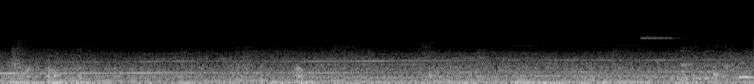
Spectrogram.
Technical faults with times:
none

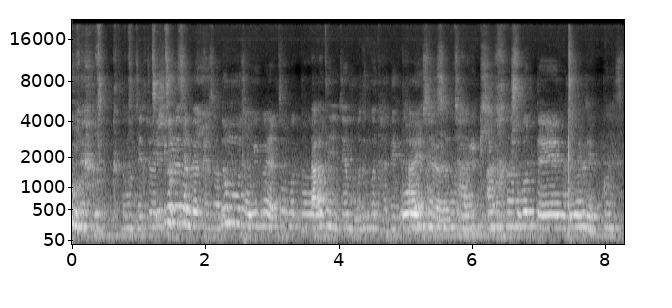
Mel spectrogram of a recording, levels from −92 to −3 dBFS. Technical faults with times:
none

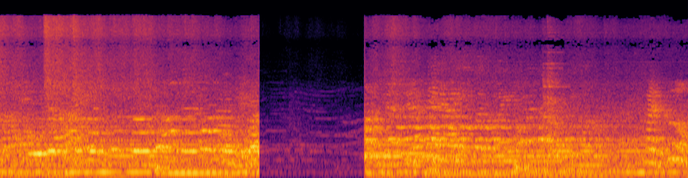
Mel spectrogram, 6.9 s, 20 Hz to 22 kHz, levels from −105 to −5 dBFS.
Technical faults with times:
2.59-3.65 audio dropout to a faint residue

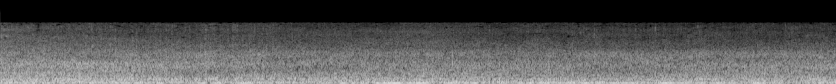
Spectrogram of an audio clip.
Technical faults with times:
0.00-8.36 MP3 compression

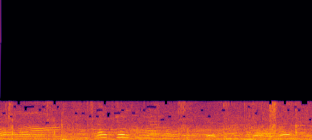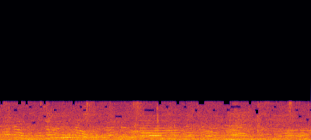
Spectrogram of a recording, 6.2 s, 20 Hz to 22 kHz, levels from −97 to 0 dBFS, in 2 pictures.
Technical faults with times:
0.00-6.23 MP2 compression

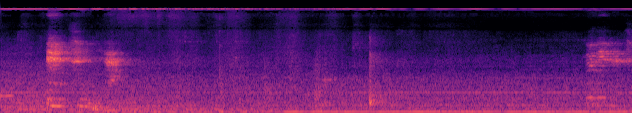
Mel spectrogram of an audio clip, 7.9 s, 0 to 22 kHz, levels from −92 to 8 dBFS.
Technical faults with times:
none

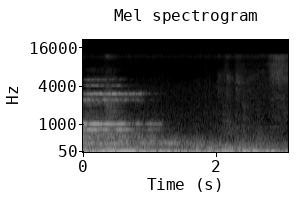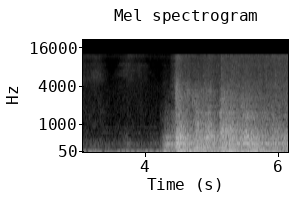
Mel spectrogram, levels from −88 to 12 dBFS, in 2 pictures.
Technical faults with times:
0.00-6.16 AAC compression

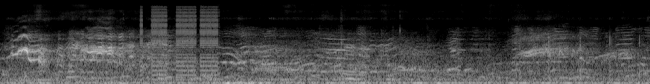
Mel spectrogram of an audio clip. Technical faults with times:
1.40-2.18 GSM phone buzz

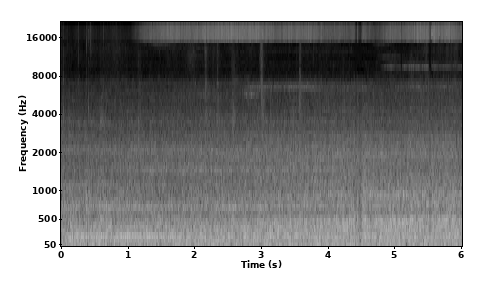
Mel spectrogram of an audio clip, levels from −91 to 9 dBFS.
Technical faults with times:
4.39-4.51 short stall from a late packet
5.08-5.11 short stall from a late packet
5.50-5.55 short stall from a late packet

